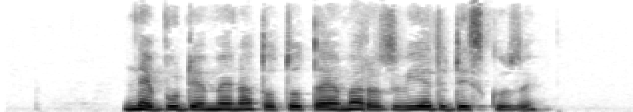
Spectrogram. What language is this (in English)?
Czech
